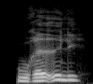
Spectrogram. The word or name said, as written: uredelig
